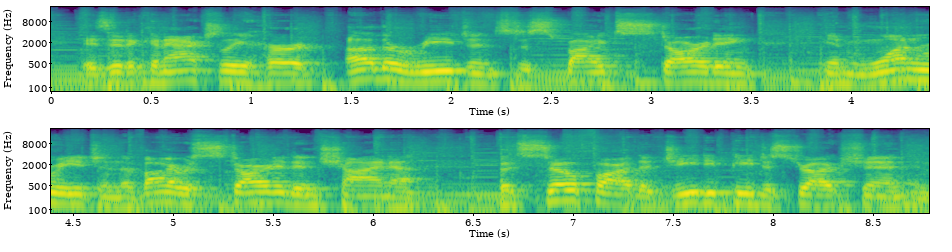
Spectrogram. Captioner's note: none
